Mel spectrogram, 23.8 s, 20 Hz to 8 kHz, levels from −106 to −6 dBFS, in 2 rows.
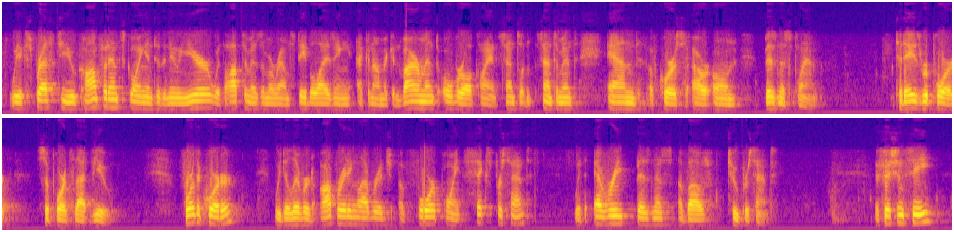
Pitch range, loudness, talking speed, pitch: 115-140 Hz, -18 LUFS, 120 wpm, 125 Hz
